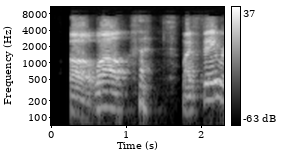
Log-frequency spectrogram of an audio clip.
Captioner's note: laughs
